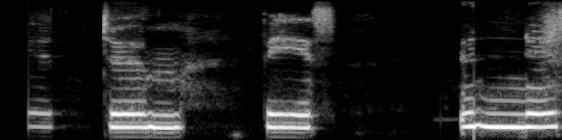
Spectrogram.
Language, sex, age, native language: Icelandic, female, 8, Icelandic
